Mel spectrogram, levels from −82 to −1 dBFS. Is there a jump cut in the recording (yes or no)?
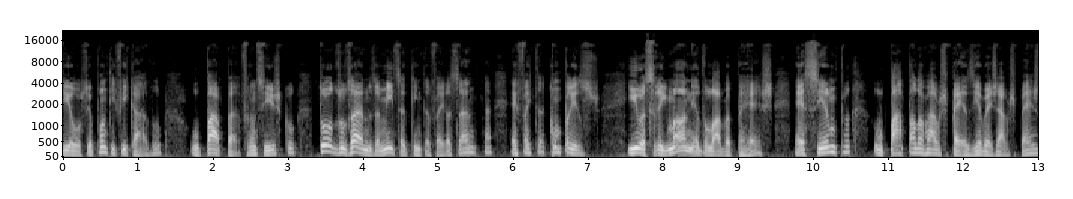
no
